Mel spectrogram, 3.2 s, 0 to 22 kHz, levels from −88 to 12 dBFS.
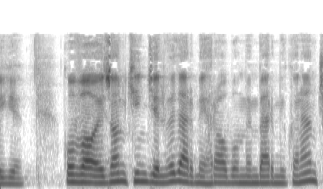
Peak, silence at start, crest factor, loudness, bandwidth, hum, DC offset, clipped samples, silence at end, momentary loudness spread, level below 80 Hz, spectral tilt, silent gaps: -4 dBFS; 0 s; 20 dB; -23 LUFS; 10.5 kHz; none; under 0.1%; under 0.1%; 0 s; 13 LU; -66 dBFS; -5 dB/octave; none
